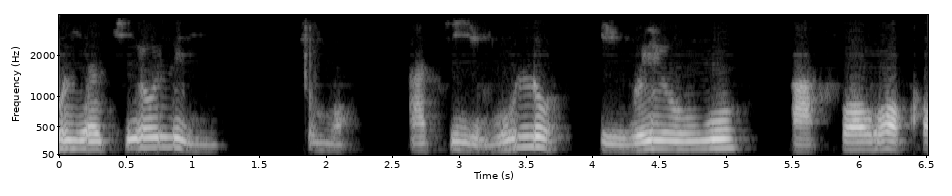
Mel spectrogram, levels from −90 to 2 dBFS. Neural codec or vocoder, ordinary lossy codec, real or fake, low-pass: codec, 16 kHz, 4 kbps, FunCodec, trained on LibriTTS, 50 frames a second; none; fake; 3.6 kHz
